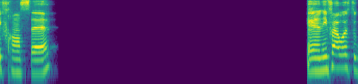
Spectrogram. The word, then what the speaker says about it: Français: Yeah, you say French, we say Français.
